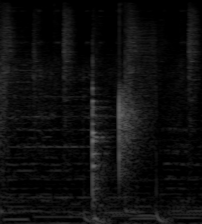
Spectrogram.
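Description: A pool cue's tip striking the cue ball a little under a second in, then a moment later the sharper click of the cue ball hitting the object ball, a low-with-right-spin shot struck too thick. Background music plays underneath.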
